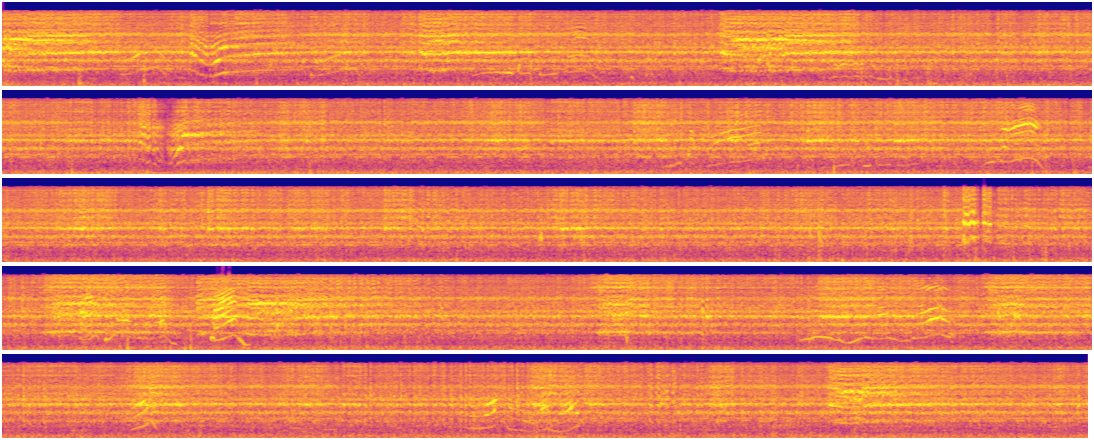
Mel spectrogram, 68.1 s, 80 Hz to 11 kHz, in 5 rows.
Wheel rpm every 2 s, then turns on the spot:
190, 170, 200, 200, 200, 200, 200, 170, 170, 200, 200, 200, 200, 200, 200, 200, 200, 200, 200, 210, 200, 200, 200, 200, 200, 200, 200, 200, 200, 200, 200, 200, 200, 200.
none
